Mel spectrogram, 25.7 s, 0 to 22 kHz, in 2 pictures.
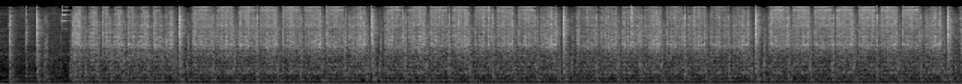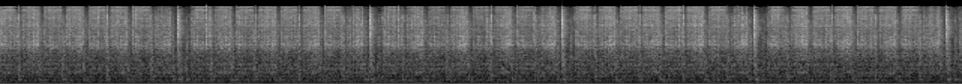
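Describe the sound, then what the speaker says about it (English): Canon PJ-1080A color inkjet printer runs its built-in self-test, a steady mechanical whirring with regular clicks and carriage thumps recurring every few seconds, close and continuous with no talk. "So now I'm going to do the built-in self-test, which you start by holding line feed and turning on the power."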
